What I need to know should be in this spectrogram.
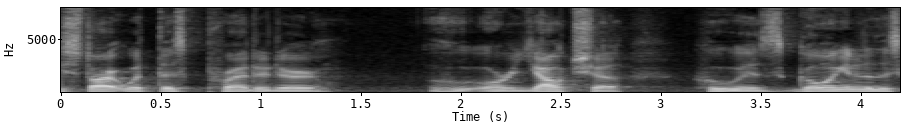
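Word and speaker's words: Yautja: That's how it's pronounced, but Yacha Prime, which is kind of weird that it's called Yacha Prime.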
